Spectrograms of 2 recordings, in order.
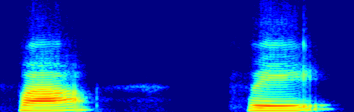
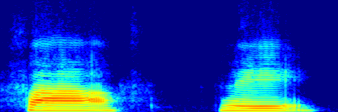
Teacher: nuestro labio inferior se aproxima a los bordes de los dientes, de los incisivos, ¿no? Entonces, por eso es que va a producir un sonido como si quisiera silbar y no puedo, ¿no? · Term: labio dental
